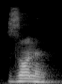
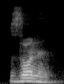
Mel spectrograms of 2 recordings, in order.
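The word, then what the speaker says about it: Sonne: بيتنطق فيها بشكل مختلف اول كلمه عندنا اس زون فهنا الاس بتتنطق زي حرف الزي اس زون اللي هي الشمس بعدين عندنا اس شولا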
